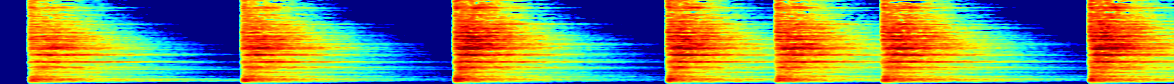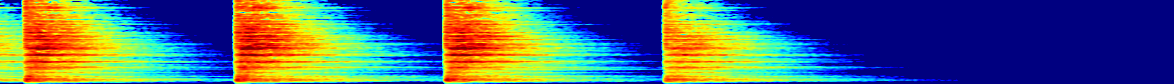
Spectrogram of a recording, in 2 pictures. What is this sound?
Crash Overhead Drum Percussion
Just a little crash overhead recording of my partially fractured crash cymbal
bass, beat, rhythm, loop, cymbal, crash, percussion, drum, metal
